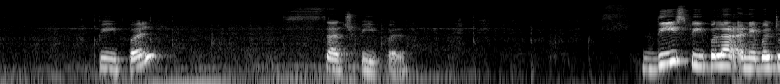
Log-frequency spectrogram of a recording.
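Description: A young woman speaks calmly and clearly into a close microphone, in short phrases with pauses.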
